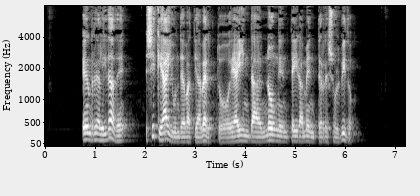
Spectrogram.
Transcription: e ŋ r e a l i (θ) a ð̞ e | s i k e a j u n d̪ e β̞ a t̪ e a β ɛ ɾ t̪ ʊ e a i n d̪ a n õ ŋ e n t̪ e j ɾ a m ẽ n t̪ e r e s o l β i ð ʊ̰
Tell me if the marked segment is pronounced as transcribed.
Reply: no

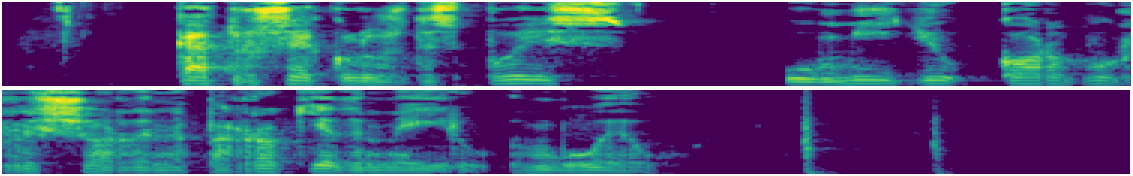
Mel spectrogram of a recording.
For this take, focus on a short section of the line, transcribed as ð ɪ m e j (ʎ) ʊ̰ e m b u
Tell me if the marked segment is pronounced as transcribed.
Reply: no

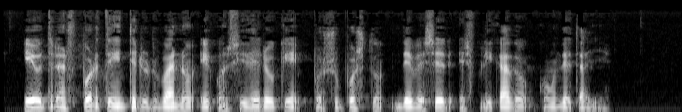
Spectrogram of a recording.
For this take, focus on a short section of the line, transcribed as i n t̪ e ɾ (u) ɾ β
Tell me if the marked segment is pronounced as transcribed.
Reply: yes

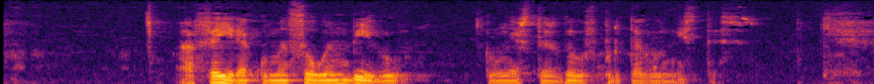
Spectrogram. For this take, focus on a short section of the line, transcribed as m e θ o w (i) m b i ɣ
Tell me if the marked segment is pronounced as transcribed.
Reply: no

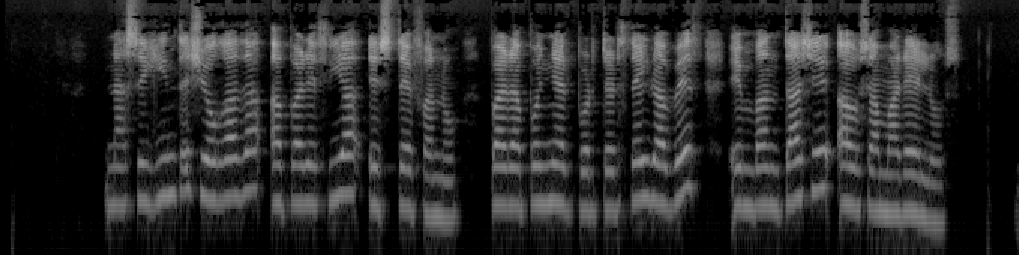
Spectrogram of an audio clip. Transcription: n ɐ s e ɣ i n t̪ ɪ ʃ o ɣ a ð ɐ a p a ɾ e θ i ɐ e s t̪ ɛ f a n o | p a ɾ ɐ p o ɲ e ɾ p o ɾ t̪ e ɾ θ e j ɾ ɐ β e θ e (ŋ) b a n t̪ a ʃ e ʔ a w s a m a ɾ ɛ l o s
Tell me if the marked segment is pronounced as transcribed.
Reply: no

